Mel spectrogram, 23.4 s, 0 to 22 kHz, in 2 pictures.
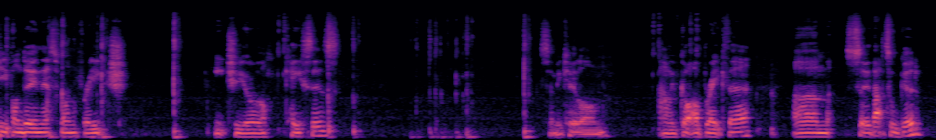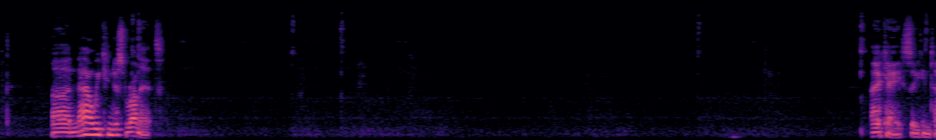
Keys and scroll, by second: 0.4-2.6 typing, 4.1 Return, 4.9-6.9 typing.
